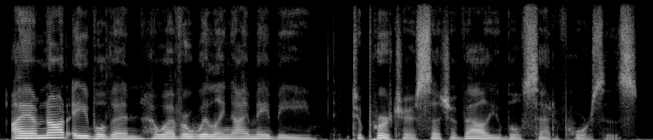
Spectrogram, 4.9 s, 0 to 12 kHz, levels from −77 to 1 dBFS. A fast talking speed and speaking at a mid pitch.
Yes: fast, 220 wpm; medium, 145 Hz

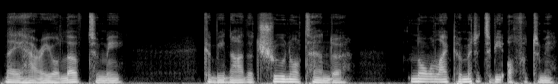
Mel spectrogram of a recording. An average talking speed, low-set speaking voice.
No: fast, 225 wpm; low, 105 Hz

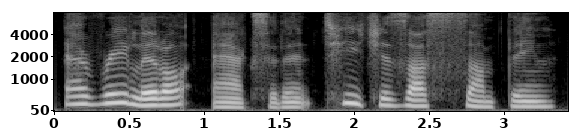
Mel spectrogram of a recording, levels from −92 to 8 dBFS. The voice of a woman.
Yes: female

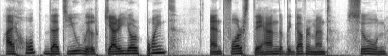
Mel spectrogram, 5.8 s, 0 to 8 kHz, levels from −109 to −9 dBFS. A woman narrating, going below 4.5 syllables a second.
Yes: female; 4.2 syllables/s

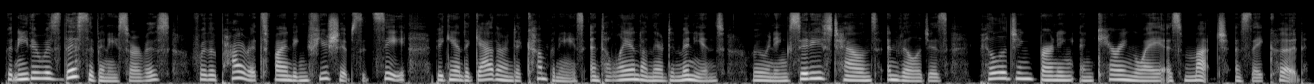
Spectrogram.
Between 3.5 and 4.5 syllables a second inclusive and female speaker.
No: 5.4 syllables/s; female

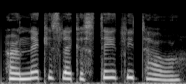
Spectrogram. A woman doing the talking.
Yes: female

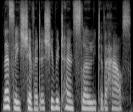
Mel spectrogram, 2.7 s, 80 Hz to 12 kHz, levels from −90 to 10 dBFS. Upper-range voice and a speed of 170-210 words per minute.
Yes: high, 200 Hz; average, 200 wpm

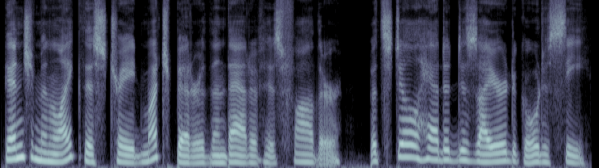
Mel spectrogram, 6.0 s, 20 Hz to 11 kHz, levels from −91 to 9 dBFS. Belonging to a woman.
Yes: female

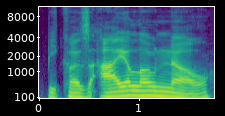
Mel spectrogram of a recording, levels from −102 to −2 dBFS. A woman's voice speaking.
No: male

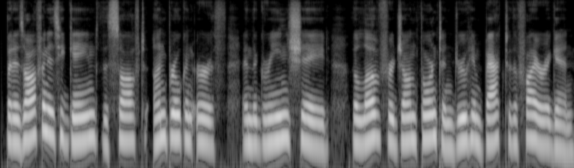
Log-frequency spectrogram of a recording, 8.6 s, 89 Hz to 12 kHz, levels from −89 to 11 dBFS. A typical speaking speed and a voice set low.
No: average, 180 wpm; high, 190 Hz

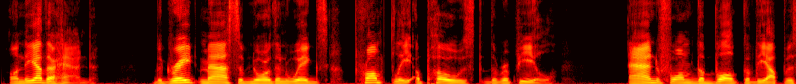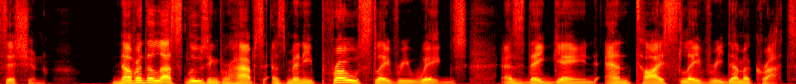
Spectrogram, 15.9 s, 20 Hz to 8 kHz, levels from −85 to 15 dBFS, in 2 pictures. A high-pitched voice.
No: medium, 140 Hz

